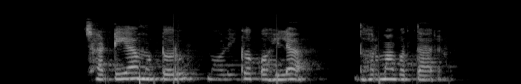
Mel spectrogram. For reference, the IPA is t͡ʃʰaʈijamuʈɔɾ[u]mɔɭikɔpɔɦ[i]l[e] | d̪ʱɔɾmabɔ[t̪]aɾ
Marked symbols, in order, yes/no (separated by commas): yes, yes, no, yes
